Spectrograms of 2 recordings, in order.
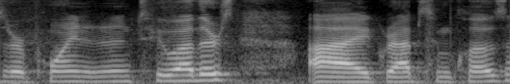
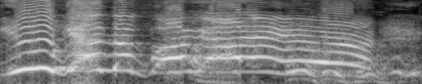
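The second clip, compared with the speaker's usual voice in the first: full-out, high-pitched hysterical scream; acted drunken shriek, very loud and stretched; 14 dB louder than usual. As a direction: scream him away in tearful, drawn-out desperation. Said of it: "just scream at him".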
